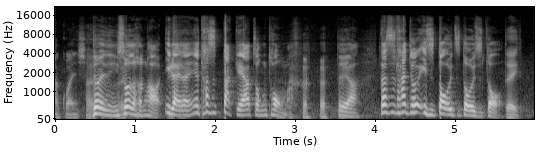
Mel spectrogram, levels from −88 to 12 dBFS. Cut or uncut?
uncut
